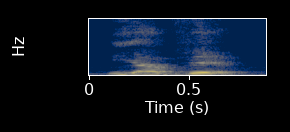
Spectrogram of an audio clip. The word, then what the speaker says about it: Yahvé: está o tetagrama sagrado, que a melhor pronúncia, a pronúncia mais aceitável é Yahvé.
